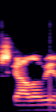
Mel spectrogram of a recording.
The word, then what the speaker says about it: Skarloey: he does mention that the emphasis on the pronunciation of Skarloey and Rheneas is a short, sharp first syllable. So like Scar, Ren, and then Aeus.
